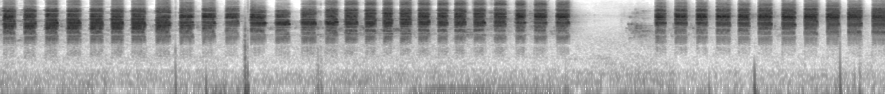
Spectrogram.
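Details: Quarrelsome young budgerigars produce rapid rasping chatter, scratchy bursts repeated more than twice a second with a brief pause near the end before the series resumes; a few soft clicks in the background.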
